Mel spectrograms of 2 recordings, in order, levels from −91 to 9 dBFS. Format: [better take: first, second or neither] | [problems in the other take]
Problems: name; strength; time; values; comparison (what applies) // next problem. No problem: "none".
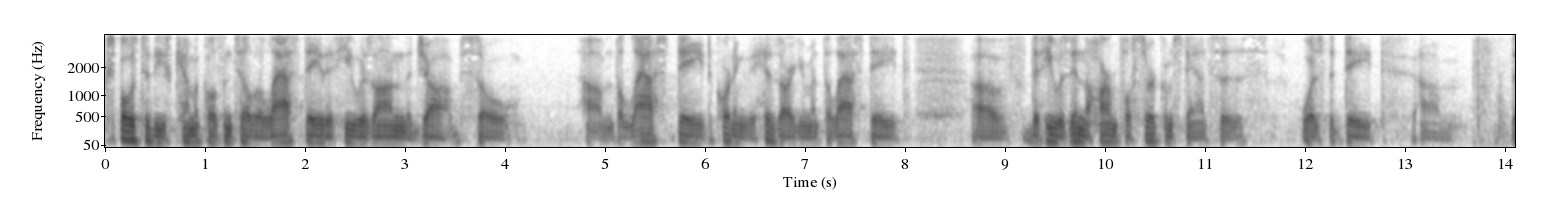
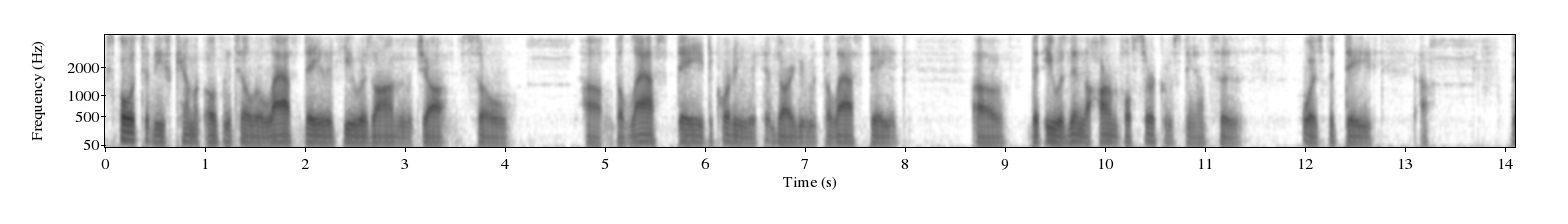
first | noise reduction (neural separator model SepFormer WHAMR!)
